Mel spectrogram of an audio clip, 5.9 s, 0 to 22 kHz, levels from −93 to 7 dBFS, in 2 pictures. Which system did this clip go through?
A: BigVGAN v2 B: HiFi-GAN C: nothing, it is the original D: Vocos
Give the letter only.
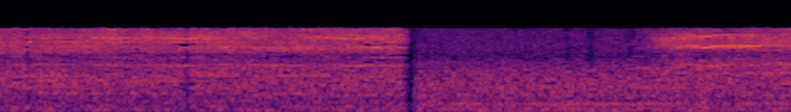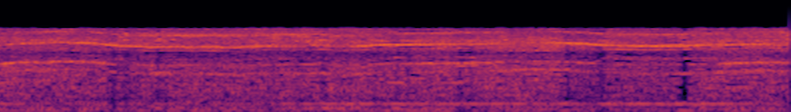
A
